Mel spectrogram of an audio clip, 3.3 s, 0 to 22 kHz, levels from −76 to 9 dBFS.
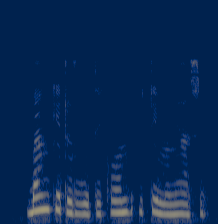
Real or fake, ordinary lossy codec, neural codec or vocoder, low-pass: real; none; none; 7.2 kHz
